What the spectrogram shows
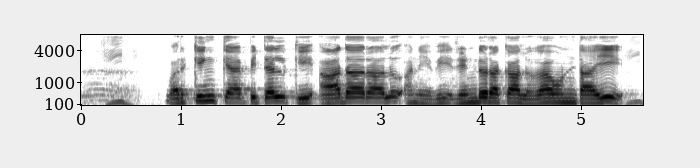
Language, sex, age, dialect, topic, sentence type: Telugu, male, 18-24, Central/Coastal, banking, statement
